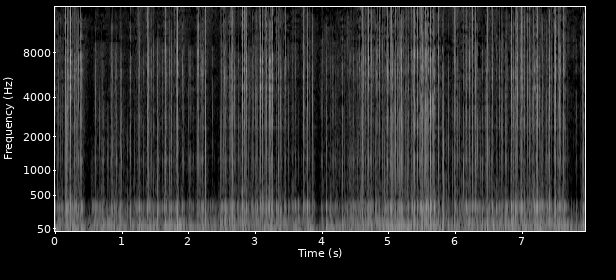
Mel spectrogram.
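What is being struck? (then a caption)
Wire mesh microphone grille. Long acrylic nail tips scratch the hollow mesh wire dome grille of a large condenser microphone, close up. The result is a dense, boomy, low rumbling scrape, mostly below 200 Hz, with rapid scratchy strokes.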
